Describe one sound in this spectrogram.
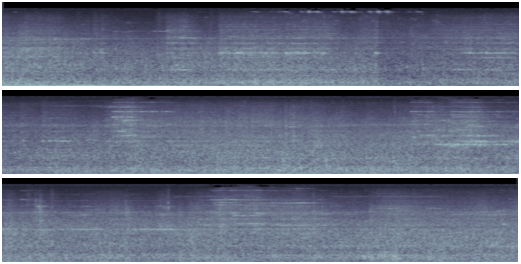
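A diesel train rumbles across a steel truss bridge.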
